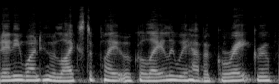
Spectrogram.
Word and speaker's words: ukulele: that would include anyone who likes to play ukulele.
